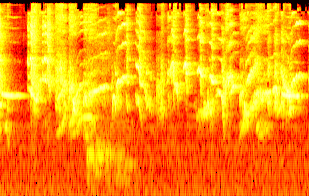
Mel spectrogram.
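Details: Courtship song of a white-rumped shama toward a female, an unbroken rich warble of overlapping whistles, trills and buzzy notes pouring out without pause.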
